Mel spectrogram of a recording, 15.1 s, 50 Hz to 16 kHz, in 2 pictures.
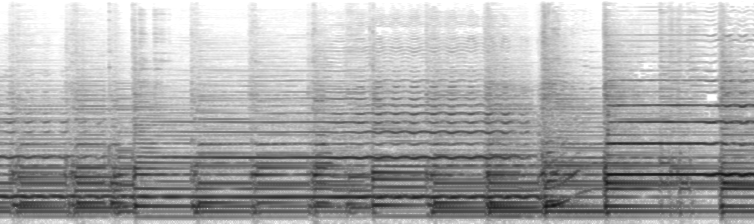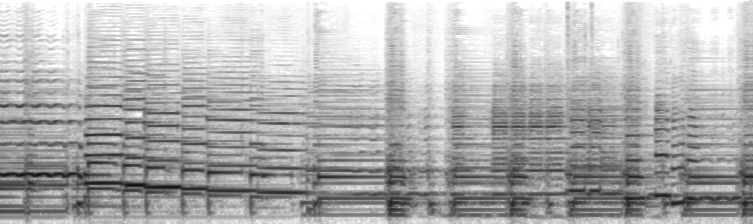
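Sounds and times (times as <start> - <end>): resonator guitar playing jazz: 0.0 - 15.0.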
